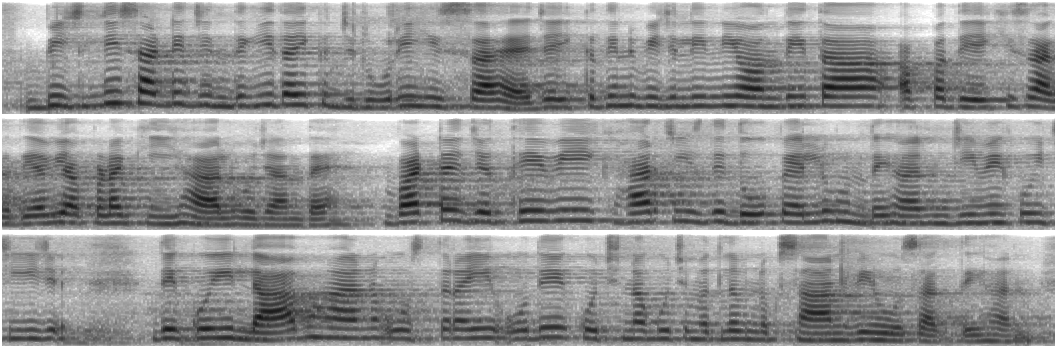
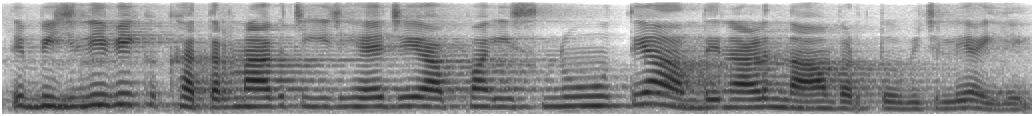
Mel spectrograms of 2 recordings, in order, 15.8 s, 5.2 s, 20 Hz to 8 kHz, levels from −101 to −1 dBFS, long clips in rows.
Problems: background sounds at intervals, background conversations at intervals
